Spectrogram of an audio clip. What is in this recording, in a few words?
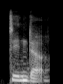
"tinder", Indian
